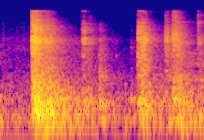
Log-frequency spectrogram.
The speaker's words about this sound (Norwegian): Døra på Svarte-Maria smeller igjen. Inne i politibilen sitter menn i handjern, skulda for å planlegge noe som likner på et statskupp.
